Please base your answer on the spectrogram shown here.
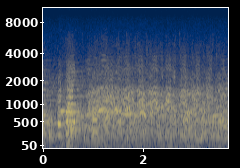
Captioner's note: laughter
